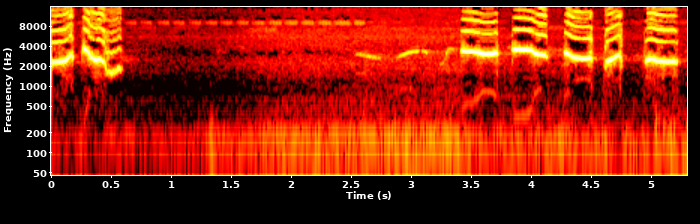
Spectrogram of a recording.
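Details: Oriental magpie-robin (kacer) song used as a lure: a brief pair of whistles, a quiet stretch with soft low noise and faint thin notes, then a run of loud clear whistled notes.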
